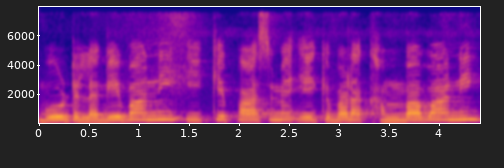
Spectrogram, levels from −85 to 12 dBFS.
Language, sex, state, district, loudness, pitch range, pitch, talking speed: Hindi, female, Bihar, Darbhanga, -14 LUFS, 230-250 Hz, 240 Hz, 150 wpm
